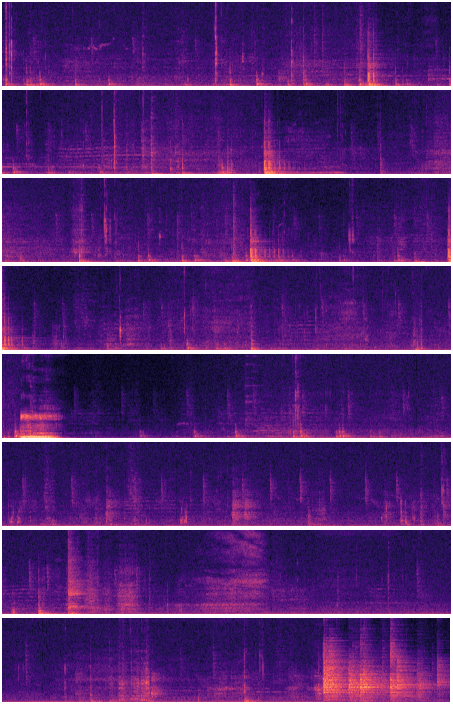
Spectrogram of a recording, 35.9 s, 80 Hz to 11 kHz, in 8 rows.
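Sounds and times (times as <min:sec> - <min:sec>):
chewing: 0:08.7 - 0:11.2, 0:12.2 - 0:19.0, 0:19.7 - 0:28.9.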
